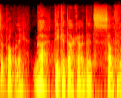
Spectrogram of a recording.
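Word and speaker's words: tiki-taka: phrase come from and uh how do you pronounce it properly tikka ducker that's something like this that's how he puts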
